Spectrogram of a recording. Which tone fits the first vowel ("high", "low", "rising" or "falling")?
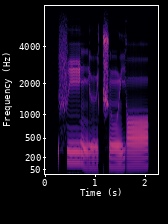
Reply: high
